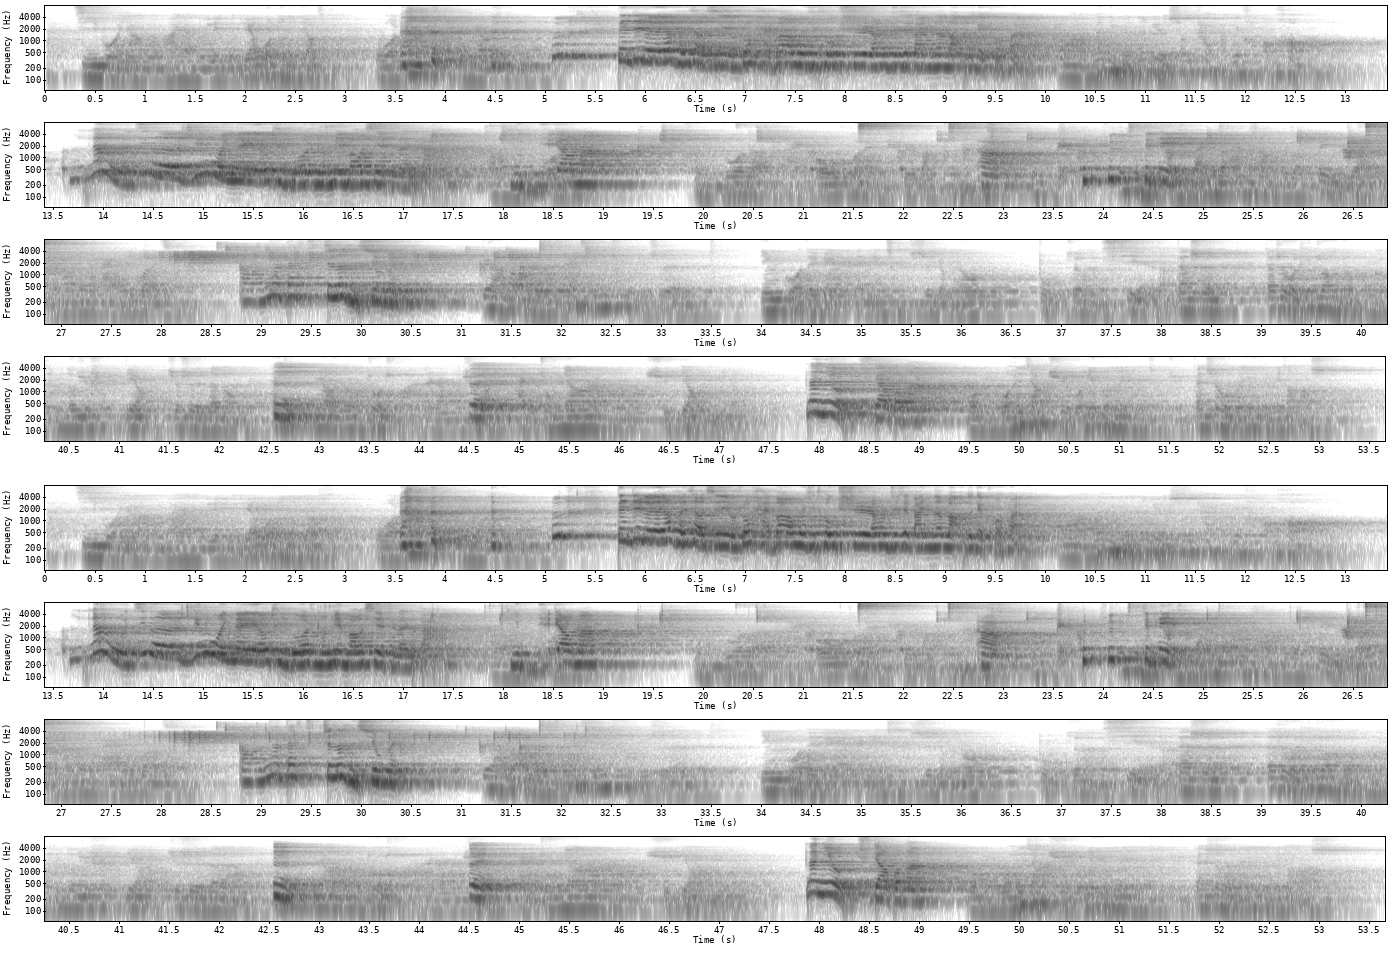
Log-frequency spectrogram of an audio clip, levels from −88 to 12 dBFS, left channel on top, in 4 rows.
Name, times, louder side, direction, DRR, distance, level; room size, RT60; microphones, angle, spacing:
voice 1, 0.0-2.9 3.3-4.8 10.0-12.8 17.8-18.8 19.8-22.9 23.3-23.4 24.1-28.2 30.8-33.2 34.0-36.2 36.8-44.7 45.0-47.2 49.5-53.1, left 1 dB, 25° left, -9 dB, 2.9 m, -41 dB
voice 2, 5.1-9.9 13.7-17.5 18.1-18.9 22.7-23.0 23.5-24.1 24.4-24.7 28.8-30.4 42.5-42.7 44.5-44.7 47.9-49.1, right 3 dB, 75° right, 2 dB, 0.7 m, -25 dB
sound 1, 13.4-14.2 14.8-15.1 15.5-15.8 16.1-16.3 16.7-16.8 17.3-17.4 17.8-18.1 18.7-19.0 19.3-19.9 20.3-20.6 20.9-21.6 21.9-22.0 22.3-22.5 22.7-23.3 23.6-24.3 24.6-26.0 26.3-32.3, right 4 dB, 55° right, 1.4 m, -39 dB
15.0 x 6.6 x 5.0 m, 2.6 s
head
